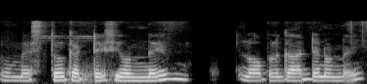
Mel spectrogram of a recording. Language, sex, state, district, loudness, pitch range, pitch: Telugu, male, Andhra Pradesh, Guntur, -15 LUFS, 175-210 Hz, 180 Hz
